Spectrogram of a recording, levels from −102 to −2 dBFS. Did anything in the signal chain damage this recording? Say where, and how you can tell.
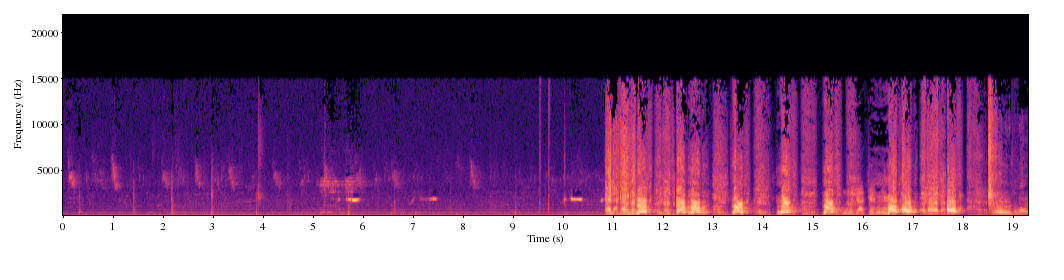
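No, nothing in the signal chain damaged this audio, so there is no stage to point to.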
